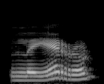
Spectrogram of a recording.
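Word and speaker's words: leyeron: We want to keep the pronunciation leeron, so we just replace the I with a Y. We still are pronouncing it the same, leeron, leeron, but we've given it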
